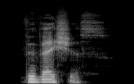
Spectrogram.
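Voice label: "vivacious", Australian English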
